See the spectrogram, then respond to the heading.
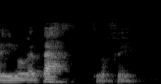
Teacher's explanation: la pérdida de la S final por aspiración, final de sílaba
